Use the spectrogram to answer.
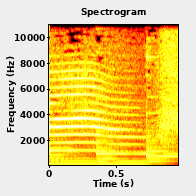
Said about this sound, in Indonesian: Kalian dengar, itu suara kucing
